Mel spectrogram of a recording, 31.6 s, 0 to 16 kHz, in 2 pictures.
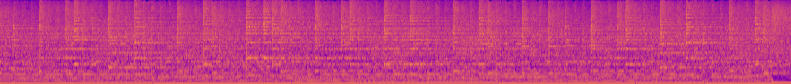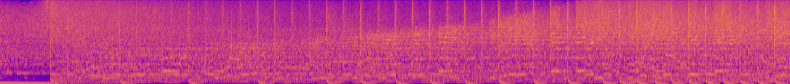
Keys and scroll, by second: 7.3 ctrl+d, 8.2 ctrl+-, 16.1 ctrl+d, 19.2 ctrl+d, 20.4 ctrl+d, 22.0 ctrl+d, 23.9 ctrl+d, 24.5 ctrl+-, 25.0 ctrl+z, 25.9 ctrl+=, 27.0 ctrl+-, 29.8 ctrl+=, 30.7 ctrl+d, 31.5 ctrl+z.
